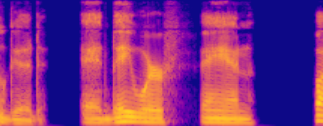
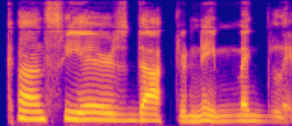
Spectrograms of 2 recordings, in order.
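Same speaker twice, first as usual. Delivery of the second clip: put-on slow, hammy German accent drifting New York; high, slow mock German accent; 6 semitones higher than usual. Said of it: "I was gonna do a German accent".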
